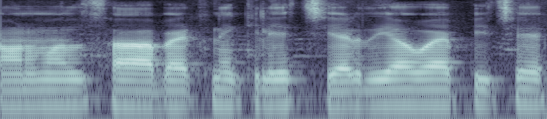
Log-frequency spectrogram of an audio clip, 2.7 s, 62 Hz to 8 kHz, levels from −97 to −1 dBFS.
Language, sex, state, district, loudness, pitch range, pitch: Hindi, male, Bihar, West Champaran, -19 LUFS, 100-105 Hz, 105 Hz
